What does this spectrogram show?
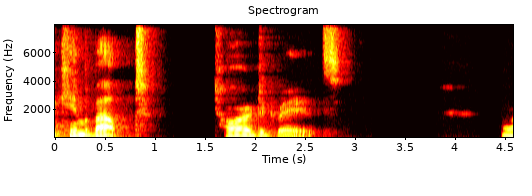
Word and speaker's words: tardigrades: we read this word we can separate the words into syllables so we get tar d grades tardigrades what are tardigrades well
